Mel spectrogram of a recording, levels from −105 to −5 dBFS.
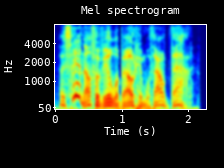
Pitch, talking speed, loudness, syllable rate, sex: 115 Hz, 235 wpm, -16 LUFS, 6.3 syllables/s, male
